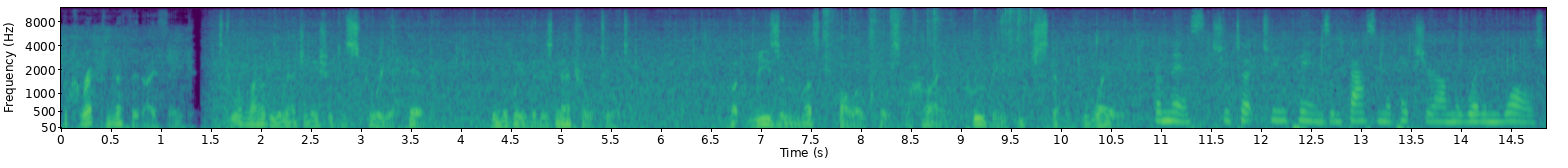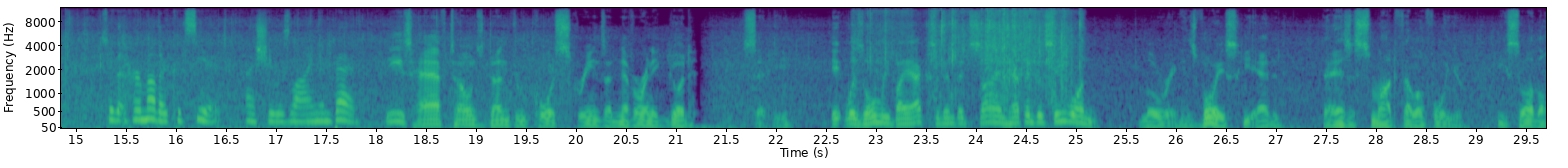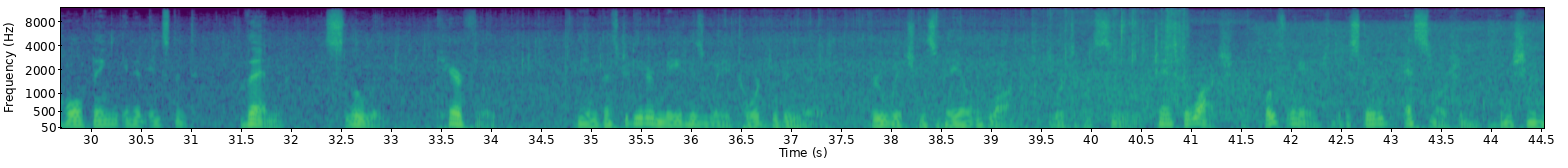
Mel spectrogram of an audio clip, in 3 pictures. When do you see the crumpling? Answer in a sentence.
You can hear the crumpling from 7.6 to 9.8 s, from 22.8 to 25.1 s and from 39.4 to 41.0 s.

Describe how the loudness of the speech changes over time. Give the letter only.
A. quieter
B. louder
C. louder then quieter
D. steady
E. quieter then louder
D.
